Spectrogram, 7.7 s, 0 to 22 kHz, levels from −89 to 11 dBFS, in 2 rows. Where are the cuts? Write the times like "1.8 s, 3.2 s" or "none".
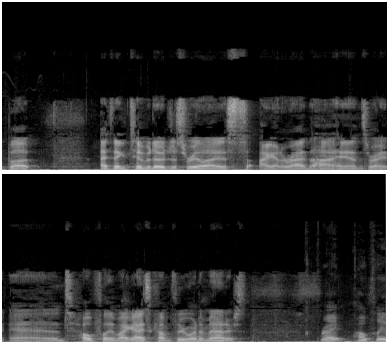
3.9 s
